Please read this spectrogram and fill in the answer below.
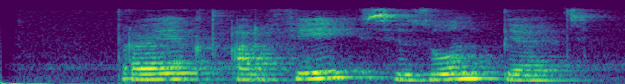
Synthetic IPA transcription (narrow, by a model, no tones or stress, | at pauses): proekt̪ʰarfʲejsʲezonpʲætʲ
